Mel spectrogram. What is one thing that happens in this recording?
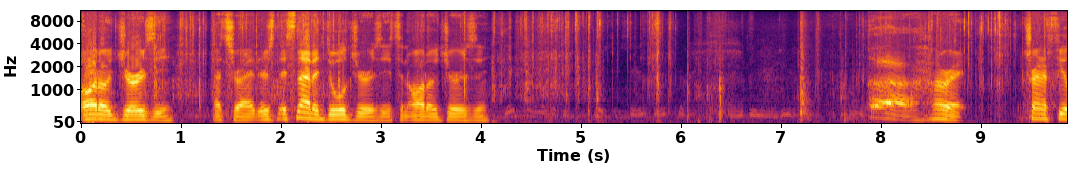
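Foil card packs crackle and tear open.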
